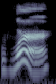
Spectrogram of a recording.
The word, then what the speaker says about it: were: But were the past tense of are entirely different. Entirely. It rhymes with fur or her. It is a much shorter, tighter sound in the mouth.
